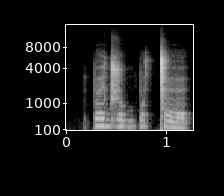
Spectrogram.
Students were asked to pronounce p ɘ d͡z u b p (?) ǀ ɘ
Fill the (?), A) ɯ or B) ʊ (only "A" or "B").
B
